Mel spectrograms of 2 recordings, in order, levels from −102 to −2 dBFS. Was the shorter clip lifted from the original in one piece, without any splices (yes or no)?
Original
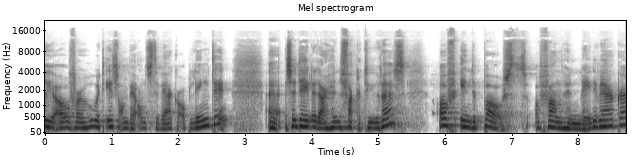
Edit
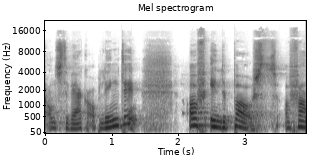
no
